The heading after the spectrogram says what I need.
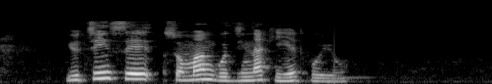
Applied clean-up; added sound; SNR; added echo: none; none; none; none.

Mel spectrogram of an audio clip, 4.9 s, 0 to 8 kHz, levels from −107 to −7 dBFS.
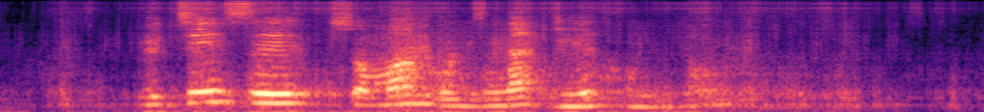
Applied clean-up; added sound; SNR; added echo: neural separator model SepFormer DNS4.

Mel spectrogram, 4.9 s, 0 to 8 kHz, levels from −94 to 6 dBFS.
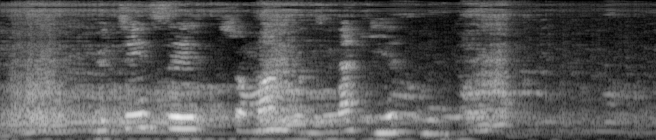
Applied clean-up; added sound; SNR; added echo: classical method WPE with log-MMSE.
